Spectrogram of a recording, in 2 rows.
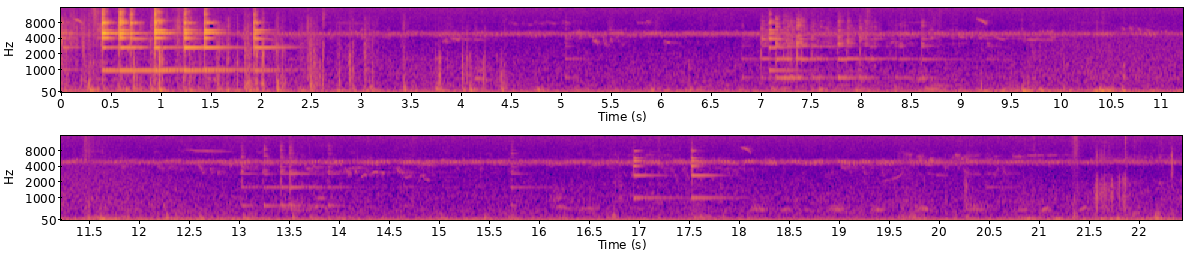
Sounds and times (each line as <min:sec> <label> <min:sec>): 0:00.0 cow's bell 0:02.6
0:05.0 cow's bell 0:05.4
0:06.7 cow's bell 0:09.4
0:13.0 cow's bell 0:14.2
0:15.7 cow's bell 0:16.1
0:16.9 cow's bell 0:18.0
